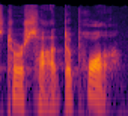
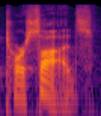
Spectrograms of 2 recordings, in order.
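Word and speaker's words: torsades de pointes: of polymorphic vtac is known as torso de poi or simply torsades if you prefer to skip the french pronunciation in this rhythm you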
